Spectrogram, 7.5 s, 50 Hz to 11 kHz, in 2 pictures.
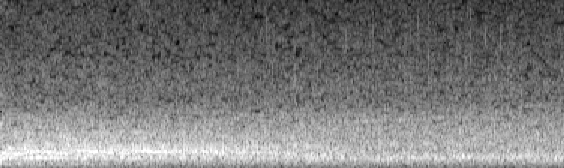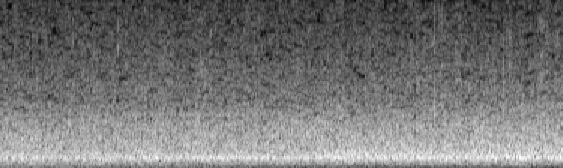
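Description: Crowd applause from a wrestling arena in the video game WWE 2K19, a steady dense wash of clapping and cheering that holds evenly throughout, loud and broad with no break.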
